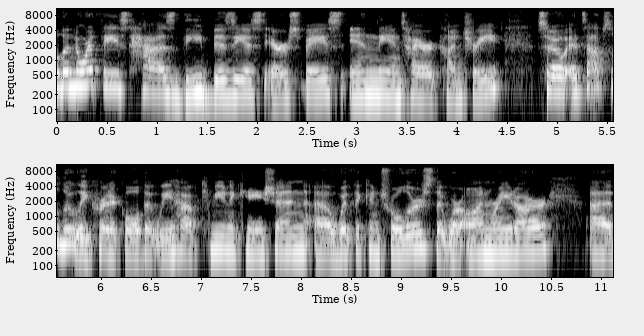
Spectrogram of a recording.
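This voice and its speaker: A woman airline captain giving measured, earnest explanations as an expert guest in a news interview. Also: on the low side. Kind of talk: broadcast news interview answers.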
